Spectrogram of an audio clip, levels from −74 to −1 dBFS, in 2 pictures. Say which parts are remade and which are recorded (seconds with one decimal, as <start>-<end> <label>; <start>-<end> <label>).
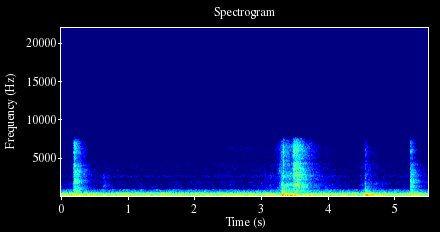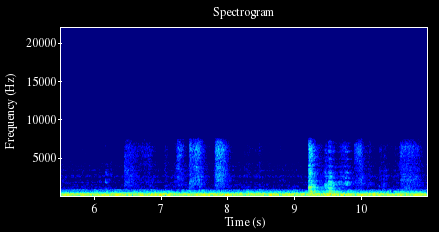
0.0-9.4 remade; 9.4-10.0 recorded; 10.0-11.0 remade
